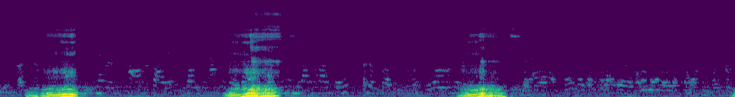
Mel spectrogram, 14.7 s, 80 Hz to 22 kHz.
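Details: Female Labrador retriever puppy asleep and dreaming: three deep, rattling snores about four seconds apart in a quiet room, roughly 14 breaths a minute; snoring during sleep.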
